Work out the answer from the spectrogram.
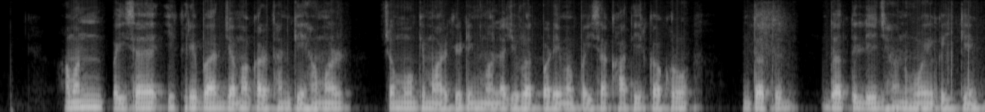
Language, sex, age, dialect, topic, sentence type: Chhattisgarhi, male, 18-24, Western/Budati/Khatahi, banking, statement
